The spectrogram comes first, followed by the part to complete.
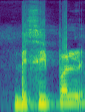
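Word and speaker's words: disciple: दूसरा क्या है डिसिपल, डिसिपल इसमें भी क्या है जो सी है वो एस के पहले बाद में लिखा है इसलिए सी साइलेंट है।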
